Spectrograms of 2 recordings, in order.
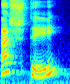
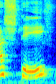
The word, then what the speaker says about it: acheté: Ali a acheté. Ça se lit acheter, mais le E, on a tendance à l'aspirer.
